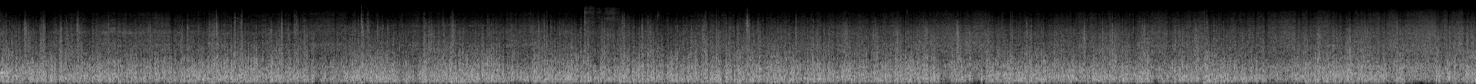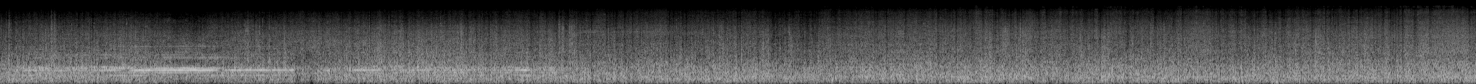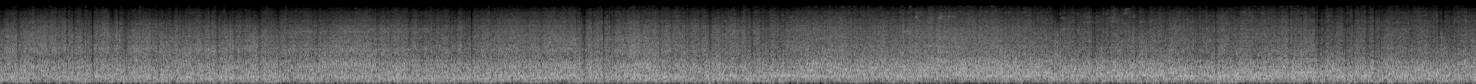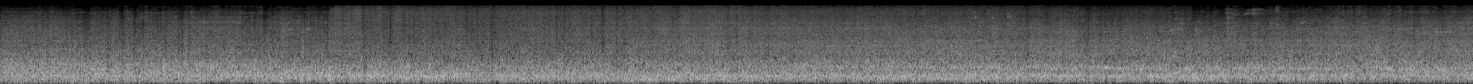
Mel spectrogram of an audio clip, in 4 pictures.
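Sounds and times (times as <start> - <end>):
train wheels on rails: 0.0 - 59.0
wind rushing: 0.0 - 59.0
train whistle: 14.8 - 20.6.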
